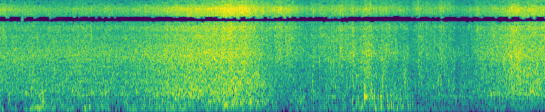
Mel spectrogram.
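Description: Small surf waves washing up the sand around the wader's legs, swelling about three seconds in and again near the end, with wind buffeting the microphone. A single sharp knock about five and a half seconds in.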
